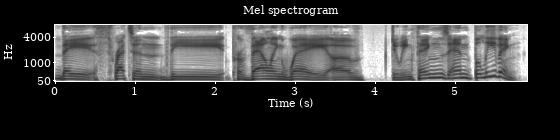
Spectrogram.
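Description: A man's voice: medium pitch, lively intonation, slow pace, sharp tone, smooth, dry recording, studio quality. An American man, middle-aged, hosting a reflective book discussion podcast as a pastor, posing thoughtful questions to the listener.

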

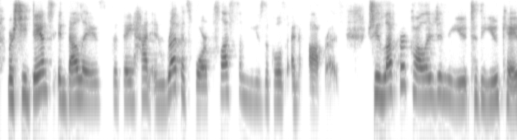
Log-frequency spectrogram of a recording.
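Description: A woman's voice: mid-range voice, darkish tone, no room sound, muffled recording. A woman hosts an interview show with an upbeat, enthusiastic manner. Her voice sits in a middle register and sounds dry and close. She moves from a scripted introduction into easy conversation. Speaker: podcast host.

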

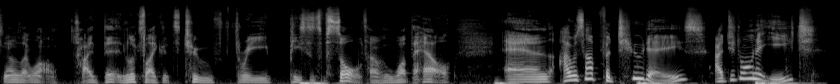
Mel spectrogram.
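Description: Animated male podcast host, very dry sound. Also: medium pitch, no room sound. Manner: animated, emphatic, confessional. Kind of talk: candid, conversational interview talk.

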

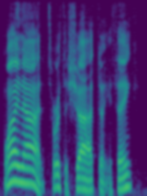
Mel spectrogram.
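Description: A man's voice: mid-range voice, very animated, normal speed, smooth, dry recording, voice pushed up. A man reading a story, voicing a cocky, fearless young man in a slightly lifted voice.

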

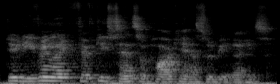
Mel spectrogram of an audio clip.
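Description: A man's voice: medium pitch, moderate pace, slight background noise. Distant man in a very echoey room. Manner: crude, joking. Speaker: podcast co-host. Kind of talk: casual chat.

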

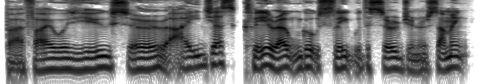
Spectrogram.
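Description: A man's voice: sits low, steady tone, moderate pace, vocal fry, mellow, dry recording, clean studio sound. Man acting a nervy ship's steward. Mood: nervous, insistent. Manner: faltering, deferential, colloquial. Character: nervous Cockney ship's steward, servile, cheekily insistent.

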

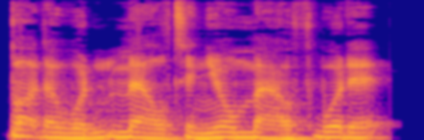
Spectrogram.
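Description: A man voicing a sullen, spiteful boy in an audiobook, with a gravelly, grumbly, contemptuous snarl. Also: on the low side, expressive, normal speed. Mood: spiteful, snide. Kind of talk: audiobook character voice.

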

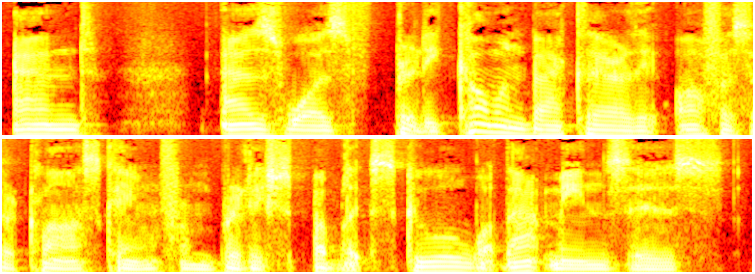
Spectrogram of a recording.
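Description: A man co-hosting a podcast, explaining things in a casual, halting discussion as he thinks aloud. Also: low-pitched, steady tone, mellow, dry recording. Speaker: podcast co-host. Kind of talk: casual discussion of a radio drama.

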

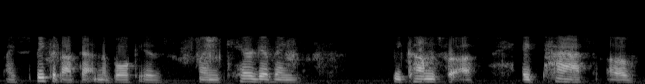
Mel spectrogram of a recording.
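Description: A man speaking as an interview guest, explaining his ideas in a reflective, earnest way, often halting and repeating words. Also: fairly low pitch, steady tone, a little hiss or hum. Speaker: interview guest and author on caregiving. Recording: slightly phone-like, band-limited line.

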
